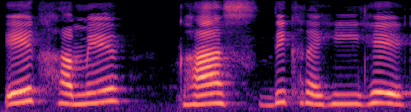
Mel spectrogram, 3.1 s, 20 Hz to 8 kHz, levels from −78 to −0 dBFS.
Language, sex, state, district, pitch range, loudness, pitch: Hindi, female, Madhya Pradesh, Bhopal, 245-275 Hz, -17 LUFS, 260 Hz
